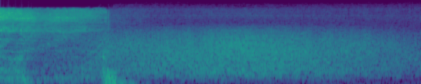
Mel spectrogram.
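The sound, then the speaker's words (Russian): Waves wash onto the shore of an icy sea lined with grey stones and rocks, a soft, steady hiss of surf with one brief louder surge early on before settling into an even, faint roar. “Друзья увидели берег ледяного моря с серыми камнями и скалами.”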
